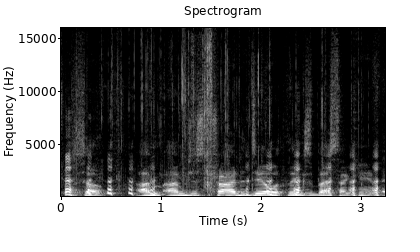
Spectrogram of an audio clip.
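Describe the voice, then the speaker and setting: Through noticeable background noise, a man talks at a high pitch with ordinary pitch variation. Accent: American. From North Carolina. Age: 50s. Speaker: retired minor league baseball executive. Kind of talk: casual chat.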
